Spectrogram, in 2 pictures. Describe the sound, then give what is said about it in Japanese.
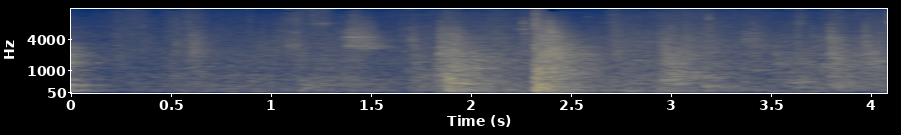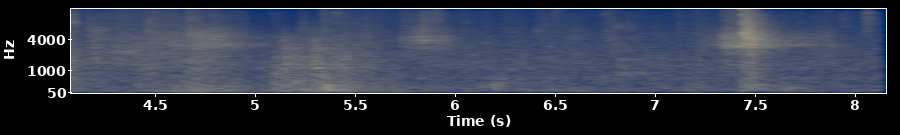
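A window sliding shut, heard as a few soft scraping rumbles and muffled knocks spread over several seconds, faint and without talk. “窓を少し窓を閉めてください。”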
